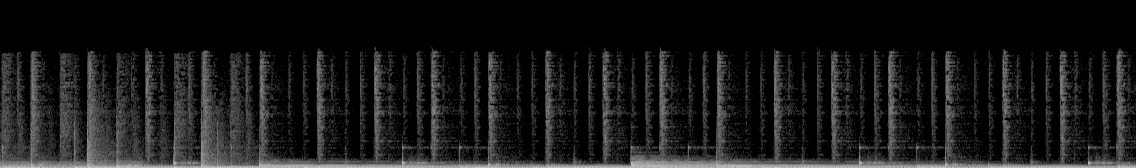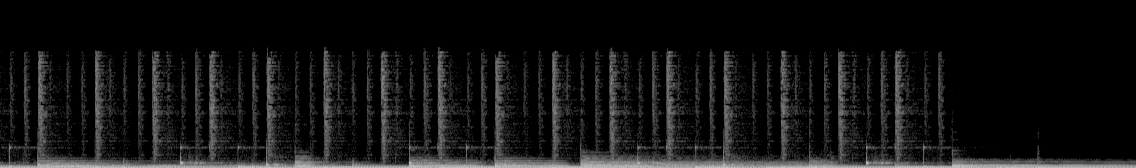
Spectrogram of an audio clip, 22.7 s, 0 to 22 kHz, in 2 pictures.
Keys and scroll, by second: 11.9 ctrl+-, 15.8 Caps_Lock, 15.9-17.3 typing, 22.5 ctrl+=.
